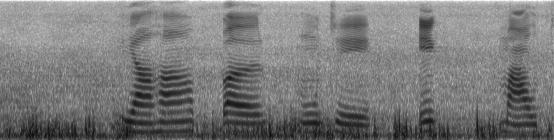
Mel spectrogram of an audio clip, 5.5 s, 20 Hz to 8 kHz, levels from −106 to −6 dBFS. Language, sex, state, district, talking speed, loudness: Hindi, female, Madhya Pradesh, Dhar, 55 wpm, -20 LUFS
